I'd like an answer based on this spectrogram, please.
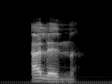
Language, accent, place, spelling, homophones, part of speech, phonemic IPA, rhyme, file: French, France, Lyon, alêne, alène / alènes / allen / Allen / allène / allènes / haleine / haleines / halène / halènent / halènes, noun, /a.lɛn/, -ɛn, LL-Q150 (fra)-alêne.wav
- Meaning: awl (pointed instrument for piercing)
